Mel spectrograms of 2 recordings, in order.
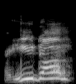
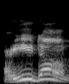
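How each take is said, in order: First: High, loud mock shout; imitated sergeant's demand. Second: Somewhat raised, insistent mock demand; imitated pointed repeat. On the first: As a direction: demand it loudly like an impatient sergeant. Gunny's retold impatient challenge. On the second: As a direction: press the question like an impatient sergeant. Gunny repeats the challenge.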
